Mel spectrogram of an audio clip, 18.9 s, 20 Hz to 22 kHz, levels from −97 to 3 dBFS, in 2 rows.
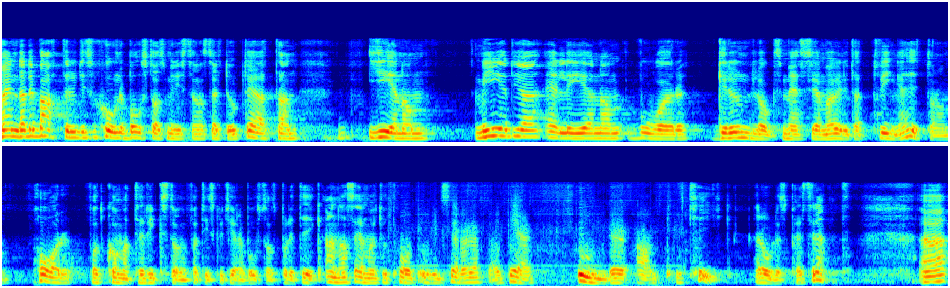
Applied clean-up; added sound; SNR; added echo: neural separator model SepFormer DNS4.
